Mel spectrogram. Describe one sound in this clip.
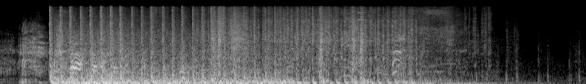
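Rapid gunfire rattles loudly and fades.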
